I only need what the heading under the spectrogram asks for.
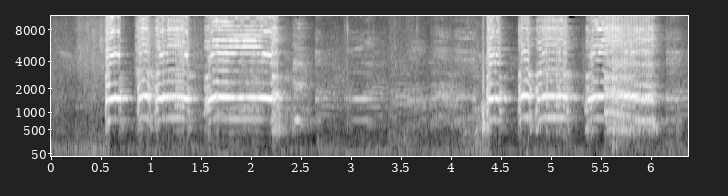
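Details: Roosters, Vietnamese and American Sil birds, crowing loudly: a long, ringing, multi-part crow with a sustained harsh tone is answered by another similar crow a few seconds later.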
